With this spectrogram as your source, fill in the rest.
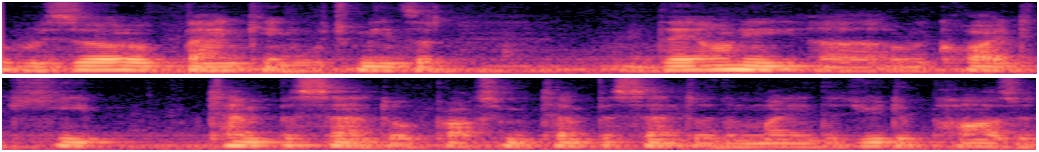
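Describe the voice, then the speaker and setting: Delivery comes at a fairly quick pace with fairly even intonation but big swings in loudness. Room echo is audible. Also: man, medium pitch for a man. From Greece. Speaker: author. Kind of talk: book introduction talk. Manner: hesitant, frequent fillers.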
